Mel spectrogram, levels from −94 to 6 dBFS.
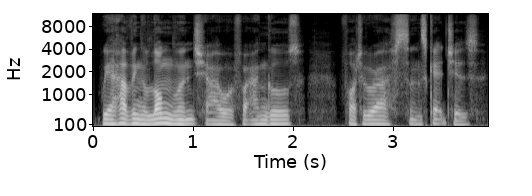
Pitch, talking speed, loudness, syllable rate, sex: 125 Hz, 180 wpm, -20 LUFS, 5.3 syllables/s, male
